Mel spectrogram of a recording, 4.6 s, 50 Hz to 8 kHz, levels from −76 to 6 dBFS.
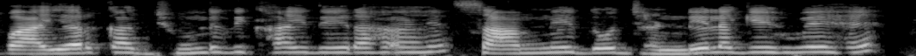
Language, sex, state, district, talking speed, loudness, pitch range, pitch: Hindi, female, Bihar, East Champaran, 170 wpm, -18 LUFS, 220-260 Hz, 250 Hz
